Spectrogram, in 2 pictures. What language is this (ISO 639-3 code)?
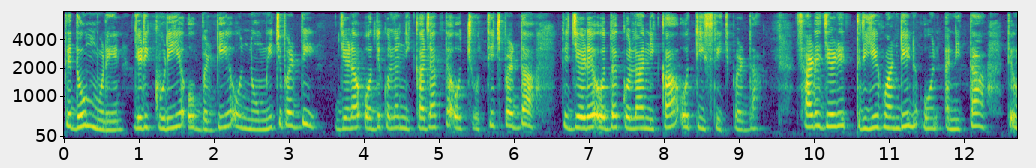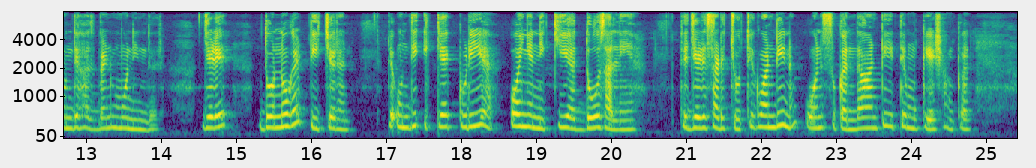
doi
